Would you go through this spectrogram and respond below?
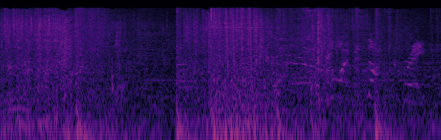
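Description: Gunfire in the video game Deep Rock Galactic, dense bursts of rapid shots and booming impacts fighting off bugs, loud and continuous with a clear break partway through, with game sounds layered throughout.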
